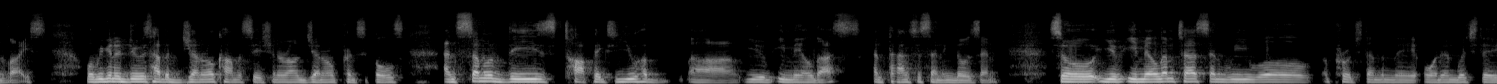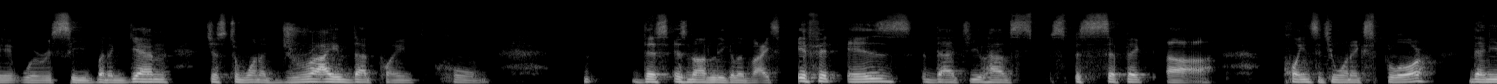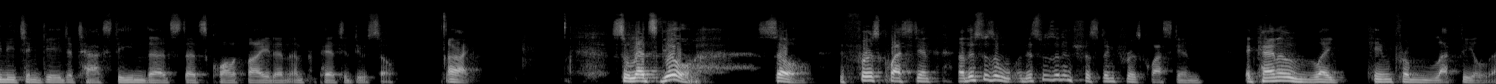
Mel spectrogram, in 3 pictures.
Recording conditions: video call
